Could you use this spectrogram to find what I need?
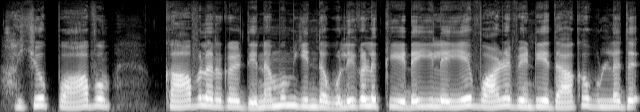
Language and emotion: Tamil, sad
